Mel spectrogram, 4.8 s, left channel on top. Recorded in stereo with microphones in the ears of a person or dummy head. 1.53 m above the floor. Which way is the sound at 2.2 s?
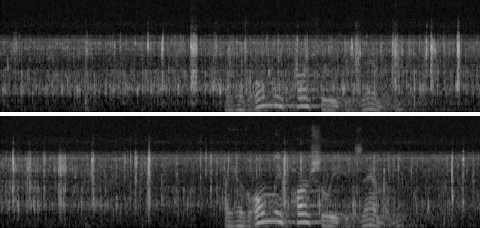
70° right (ahead or behind).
